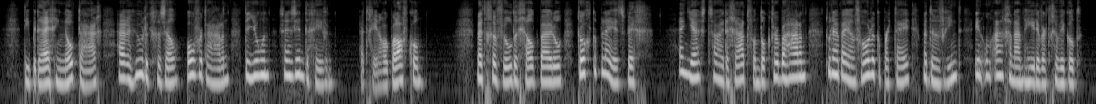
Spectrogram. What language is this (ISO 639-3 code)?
nld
